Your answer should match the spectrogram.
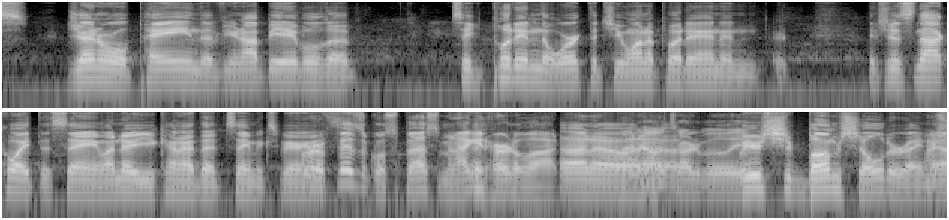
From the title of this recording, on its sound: Subpar Live from Augusta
